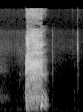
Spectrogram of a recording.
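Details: Adult with a cold who is physically unwell: a single harsh cough burst lasting about half a second.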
